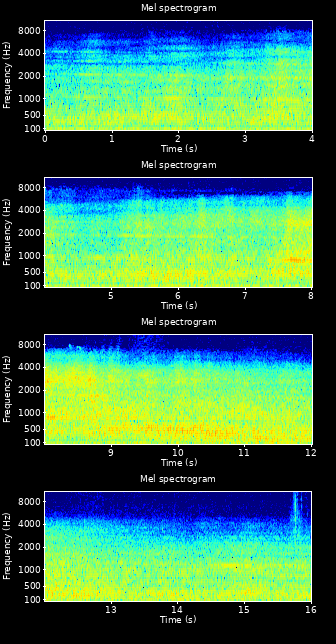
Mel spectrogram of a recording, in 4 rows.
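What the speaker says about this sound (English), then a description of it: "Jet2 A321 Neo now on the roll." A Jet2 Airbus A321neo roars steadily down the runway on its takeoff roll at Manchester Airport, a continuous broad engine rumble heard from a distance that swells slightly midway and holds loud throughout.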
